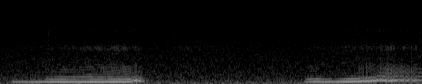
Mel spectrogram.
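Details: A sleeping cat, described as the loudest snoring cat in the world, indoors: two long, deep, droning snores with a buzzy, harmonic tone, the second rising slightly in pitch toward its end, separated by about two seconds of quiet.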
